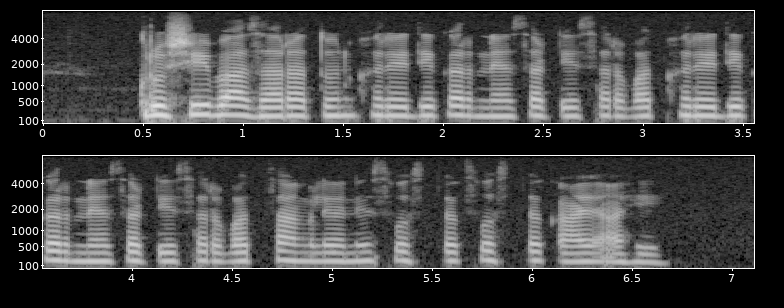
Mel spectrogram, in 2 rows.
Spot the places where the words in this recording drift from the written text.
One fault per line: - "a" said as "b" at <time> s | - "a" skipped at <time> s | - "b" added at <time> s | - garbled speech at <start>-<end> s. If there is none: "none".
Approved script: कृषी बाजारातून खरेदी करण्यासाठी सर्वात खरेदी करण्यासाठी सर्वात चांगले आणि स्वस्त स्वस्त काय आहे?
none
